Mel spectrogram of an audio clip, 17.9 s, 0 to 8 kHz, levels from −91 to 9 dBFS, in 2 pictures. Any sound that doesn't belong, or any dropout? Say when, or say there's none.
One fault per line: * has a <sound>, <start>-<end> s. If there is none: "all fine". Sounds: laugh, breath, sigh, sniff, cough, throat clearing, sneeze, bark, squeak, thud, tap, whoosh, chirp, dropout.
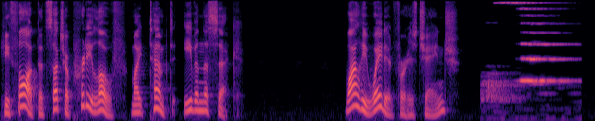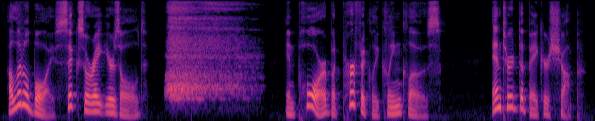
* has a squeak, 7.2-8.7 s
* has a sigh, 11.4-12.9 s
